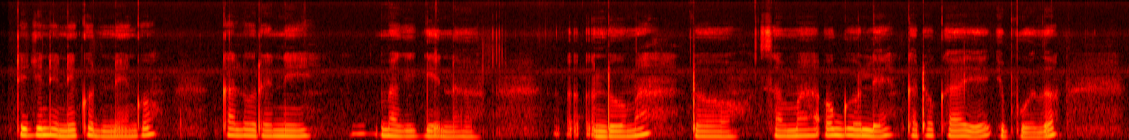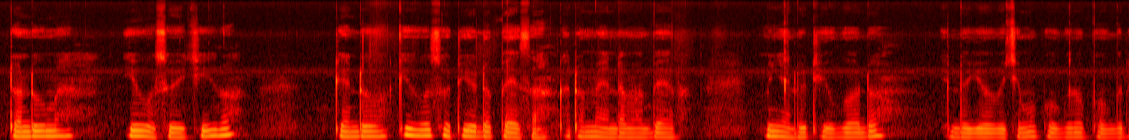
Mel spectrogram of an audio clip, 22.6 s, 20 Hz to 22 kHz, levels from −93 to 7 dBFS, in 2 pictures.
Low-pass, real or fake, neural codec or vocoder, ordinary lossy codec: none; real; none; none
